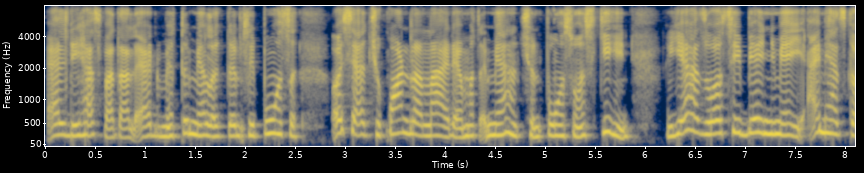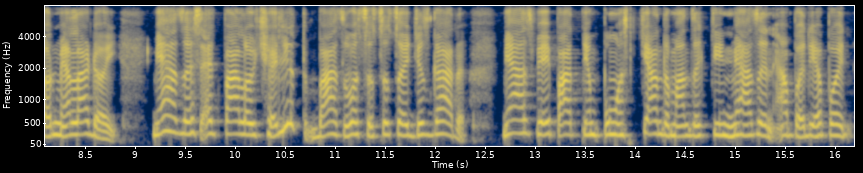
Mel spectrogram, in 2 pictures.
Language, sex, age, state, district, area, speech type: Kashmiri, female, 30-45, Jammu and Kashmir, Bandipora, rural, spontaneous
